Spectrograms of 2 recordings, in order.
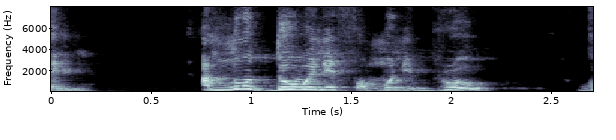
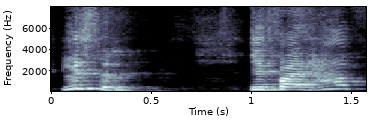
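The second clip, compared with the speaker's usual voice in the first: louder and higher, demanding attention; sharp raised call to listen; commanding; 4 semitones higher, 7 dB louder than usual. Real, not acted. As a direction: cut in to grab attention.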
